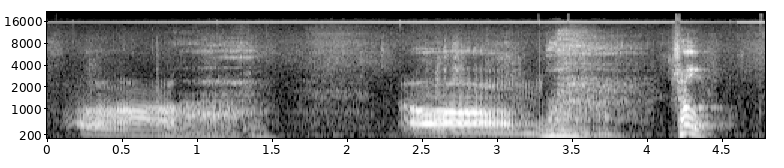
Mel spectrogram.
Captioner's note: groaning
